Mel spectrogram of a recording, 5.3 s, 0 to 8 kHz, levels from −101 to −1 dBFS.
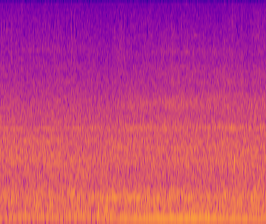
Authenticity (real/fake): real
